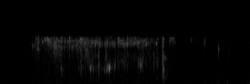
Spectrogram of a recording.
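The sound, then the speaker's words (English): Water is poured onto the ground as a libation in a purification ritual, a hissing splash for about two seconds, then trickles off into a few scattered drips and splatters. “And now that the water is poured on the ground where I'm standing at, I'm standing on holy ground.”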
